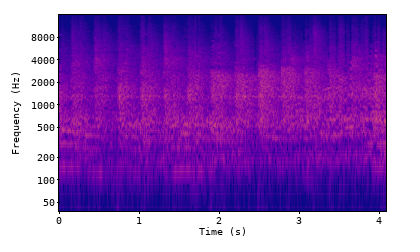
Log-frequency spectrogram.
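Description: Applause: a group of people clapping, many irregular claps running together.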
